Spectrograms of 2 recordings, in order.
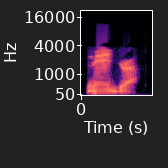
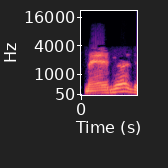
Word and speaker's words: Mandurah: Mandurah. – You're going Mandurah. – Being a sandgroper now, it is just Mandurah.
